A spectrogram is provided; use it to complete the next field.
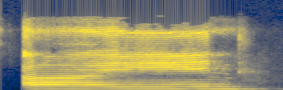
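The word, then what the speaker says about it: عين: আইন আইন আই আইন আপু গলার আইন মাঝখানে গলার মাঝখান বরাবর মানে যেই জায়গা থেকে হা উচ্চারণ হয় ঠিক ওই জায়গা থেকেই আইন উচ্চারণ হয় হা আইন দুইটাই গলায় প্রেসার করে আইন আইন আইন তারপরে হামজা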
